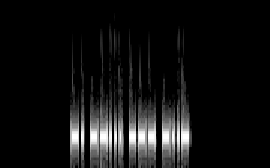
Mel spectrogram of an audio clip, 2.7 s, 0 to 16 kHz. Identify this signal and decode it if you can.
Morse code, heard as a keyed tone, about 52 wpm, 700 Hz. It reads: N7OX
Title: USA Call Signs - 4 Characters - 50wpm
